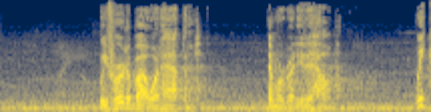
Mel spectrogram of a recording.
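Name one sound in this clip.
A young man answers calmly.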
